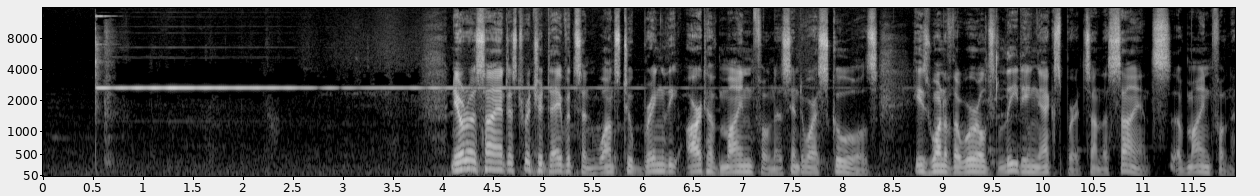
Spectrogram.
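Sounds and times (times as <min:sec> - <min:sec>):
single bell struck once: 0:00.5 - 0:09.6
speech: 0:04.0 - 0:11.9.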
